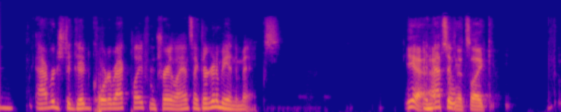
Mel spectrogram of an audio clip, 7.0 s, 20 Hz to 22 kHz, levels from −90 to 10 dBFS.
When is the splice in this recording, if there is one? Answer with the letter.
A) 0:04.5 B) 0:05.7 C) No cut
B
